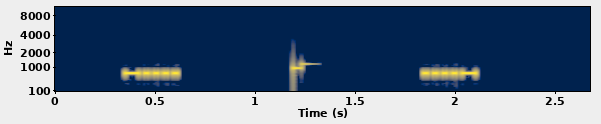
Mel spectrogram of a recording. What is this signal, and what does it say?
Morse code, heard as a keyed tone, about 49 wpm, 700 Hz. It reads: 6 4
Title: Single Letter-Number - Rapid-Fire 50wpm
